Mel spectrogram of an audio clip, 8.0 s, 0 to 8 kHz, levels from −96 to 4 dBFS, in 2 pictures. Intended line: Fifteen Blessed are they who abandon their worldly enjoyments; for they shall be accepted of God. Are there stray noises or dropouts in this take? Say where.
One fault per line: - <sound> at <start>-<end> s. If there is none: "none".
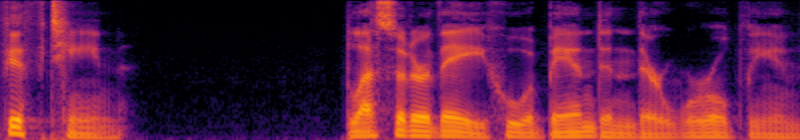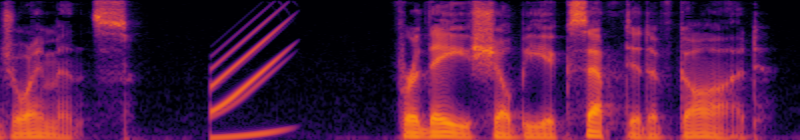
- chirp at 5.1-5.5 s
